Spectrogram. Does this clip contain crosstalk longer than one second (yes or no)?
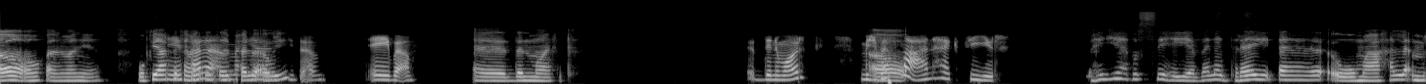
yes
